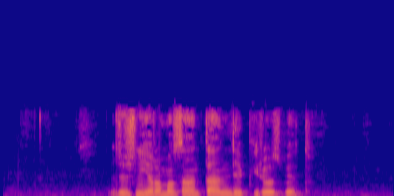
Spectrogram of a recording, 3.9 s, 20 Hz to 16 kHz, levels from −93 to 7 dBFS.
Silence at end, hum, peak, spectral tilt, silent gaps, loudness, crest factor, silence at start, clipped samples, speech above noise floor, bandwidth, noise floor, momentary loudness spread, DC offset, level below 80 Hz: 0.85 s; none; -12 dBFS; -5 dB/octave; none; -33 LUFS; 22 dB; 1.1 s; under 0.1%; 36 dB; 7.6 kHz; -68 dBFS; 10 LU; under 0.1%; -54 dBFS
